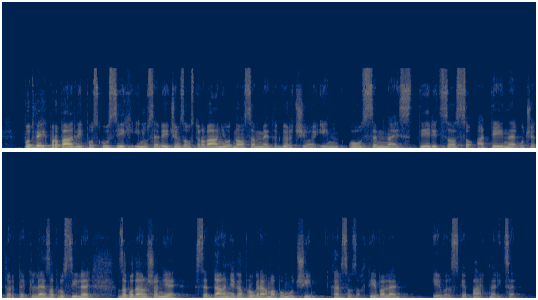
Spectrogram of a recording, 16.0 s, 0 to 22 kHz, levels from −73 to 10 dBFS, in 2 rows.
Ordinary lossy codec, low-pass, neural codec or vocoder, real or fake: Opus, 16 kbps; 10.8 kHz; none; real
